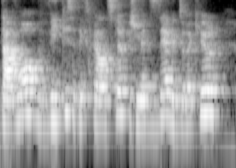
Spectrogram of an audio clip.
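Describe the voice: Strong room echo surrounds a woman speaking at a moderate pace. Her pitch is medium with ordinary variation, and her tone is fairly bright.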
